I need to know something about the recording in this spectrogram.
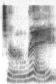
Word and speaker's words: Tere: Well, let me just say right away, my name is Tere, so it kind of rhymes with hooray.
